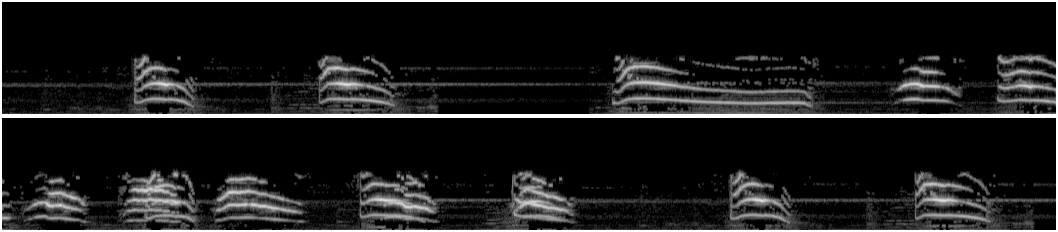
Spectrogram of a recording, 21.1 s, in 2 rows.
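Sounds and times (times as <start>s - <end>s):
domestic cat kitten mewing: 1.4s - 2.0s, 3.2s - 4.0s, 6.1s - 8.2s, 9.0s - 14.9s, 15.6s - 16.3s, 17.8s - 18.4s, 19.7s - 20.4s.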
